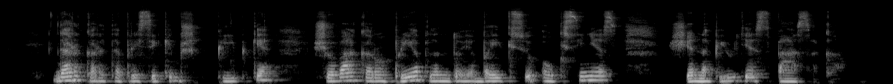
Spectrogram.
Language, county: Lithuanian, Kaunas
